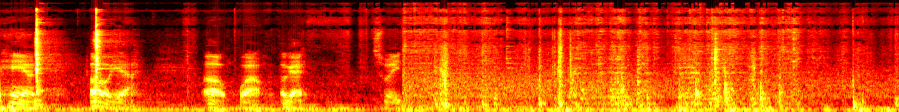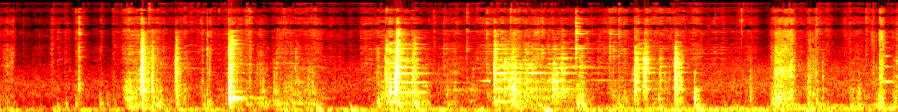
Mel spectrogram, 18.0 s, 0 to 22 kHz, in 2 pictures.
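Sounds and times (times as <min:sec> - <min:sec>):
metal parts clinking and clanking: 0:04.0 - 0:17.9.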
